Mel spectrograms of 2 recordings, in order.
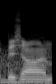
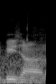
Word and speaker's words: Bijan: and my mom's like, "Why do you say your name like that?" Like, and I mean, that's just how everybody says it, but I don't. It doesn't really like affect me on how it's said. So if you guys want to say Bijan, like, go ahead. But if you guys want to say Bijan, I mean, I'm cool with that too.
